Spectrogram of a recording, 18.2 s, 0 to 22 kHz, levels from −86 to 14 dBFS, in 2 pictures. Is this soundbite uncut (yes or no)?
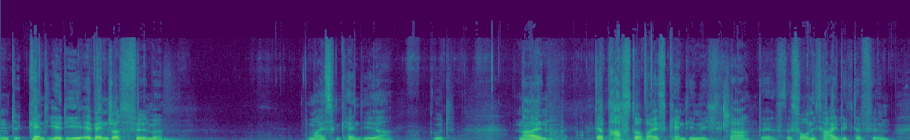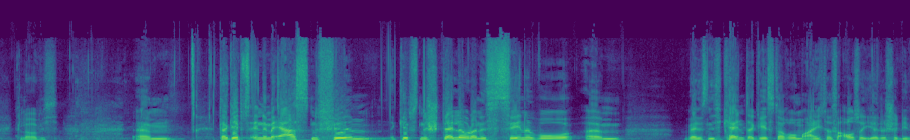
yes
